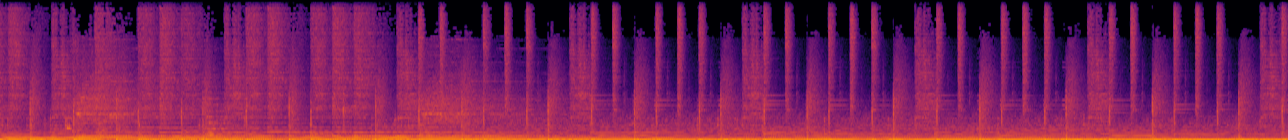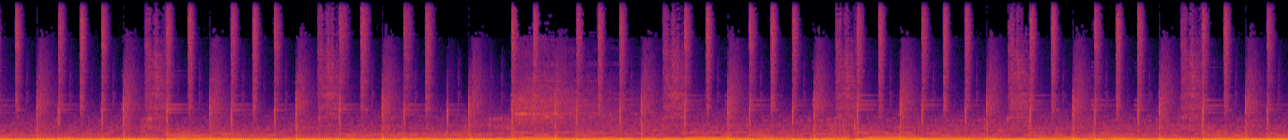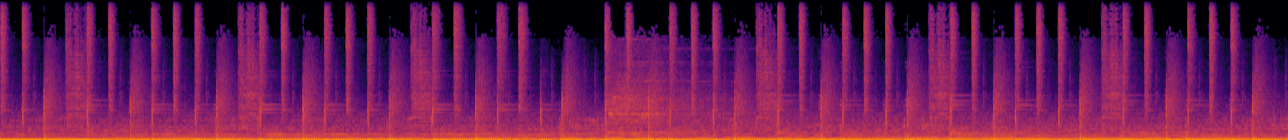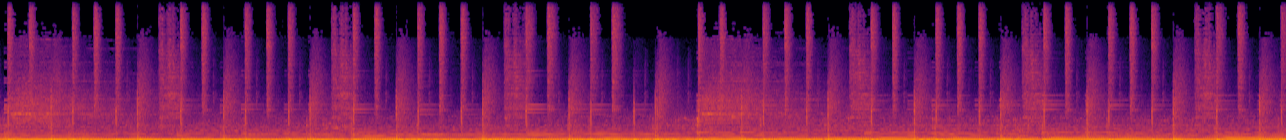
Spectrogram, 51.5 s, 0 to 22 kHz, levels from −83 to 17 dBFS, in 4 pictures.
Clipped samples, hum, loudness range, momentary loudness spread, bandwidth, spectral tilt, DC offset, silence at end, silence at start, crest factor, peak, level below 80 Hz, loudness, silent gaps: under 0.1%; none; 1 LU; 2 LU; over 20 kHz; -6 dB/octave; under 0.1%; 0 s; 0 s; 12 dB; 0 dBFS; -18 dBFS; -14 LUFS; none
